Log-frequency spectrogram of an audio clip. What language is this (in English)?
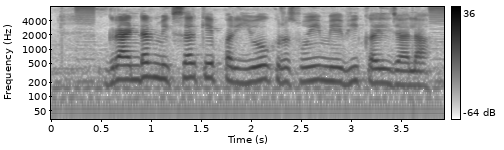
Bhojpuri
